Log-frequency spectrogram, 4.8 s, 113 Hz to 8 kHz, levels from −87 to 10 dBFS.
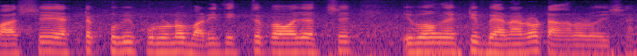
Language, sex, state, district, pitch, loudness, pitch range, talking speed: Bengali, male, West Bengal, Paschim Medinipur, 155 Hz, -17 LUFS, 145-165 Hz, 175 wpm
